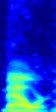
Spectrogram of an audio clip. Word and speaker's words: Maurer: Because their Maurer is spelled weirdly, M-A-U-R-E-R, as opposed to like Joe Maurer, M-A-U-E-R. So there's an extra R in there, so it kind of blends it together.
